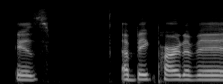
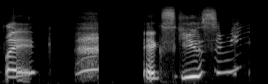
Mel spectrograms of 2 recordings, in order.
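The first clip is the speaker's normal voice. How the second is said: much higher, shocked squeal; stunned disbelief; 7 dB louder, slower than usual. Real, not acted. Disbelief at the donation total.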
